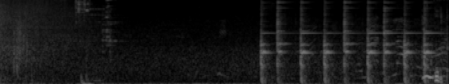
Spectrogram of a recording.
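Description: In a Fable III forge, a hammer strikes a blade in a quick series of bright, ringing metallic clangs, about a dozen evenly spaced blows following a stretch of quieter game ambience.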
